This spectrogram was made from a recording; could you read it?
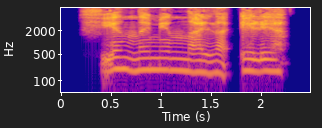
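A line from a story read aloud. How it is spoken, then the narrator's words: Breathless exhale. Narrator (Russian): выдохнула Ри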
